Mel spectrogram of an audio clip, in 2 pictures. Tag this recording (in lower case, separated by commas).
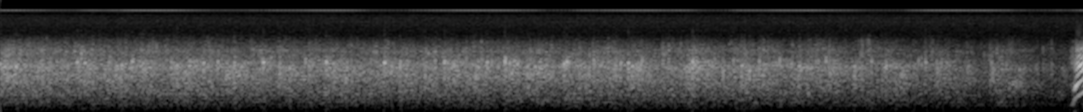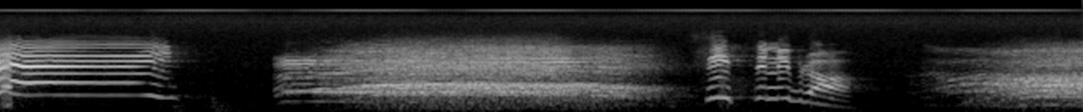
speech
